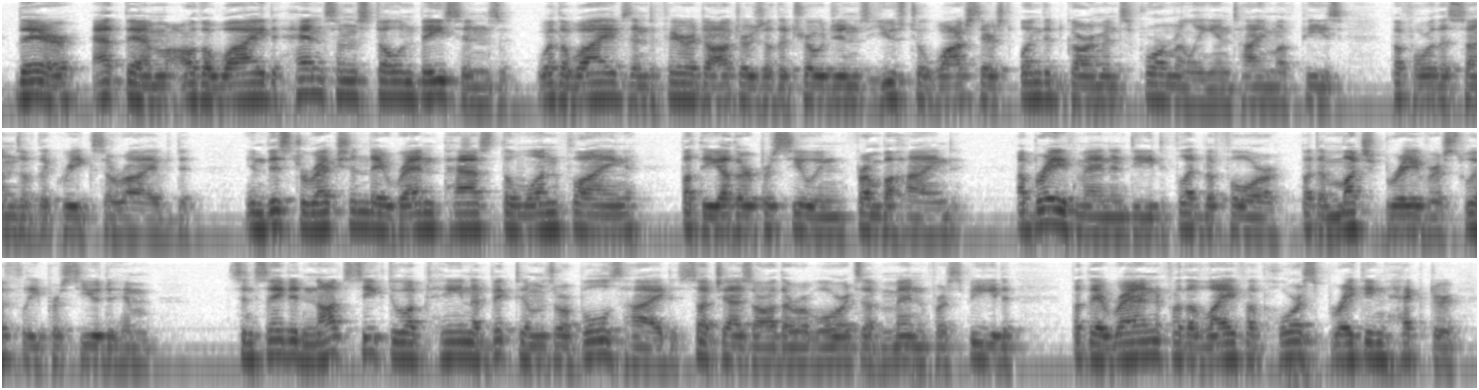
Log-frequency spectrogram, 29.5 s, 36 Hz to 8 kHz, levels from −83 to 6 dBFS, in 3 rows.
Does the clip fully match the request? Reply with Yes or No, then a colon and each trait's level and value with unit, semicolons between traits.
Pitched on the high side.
No: low, 115 Hz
